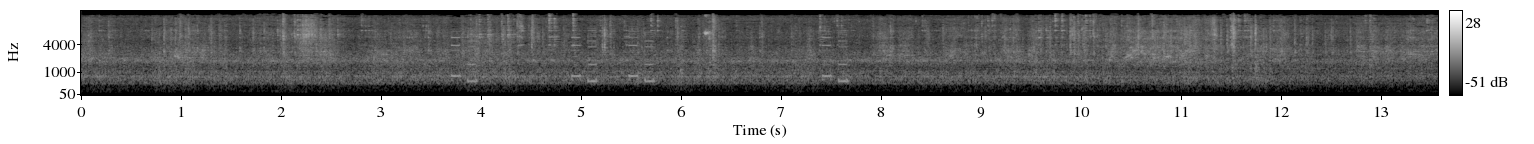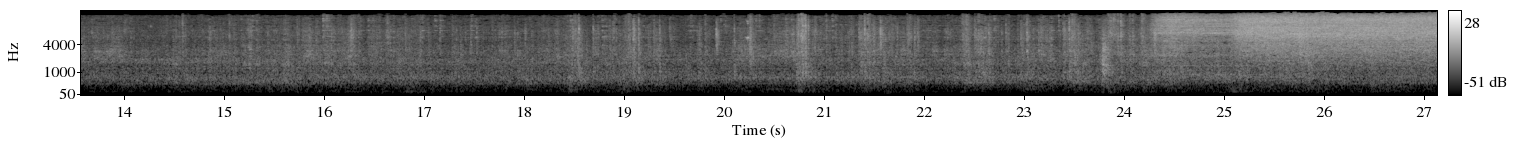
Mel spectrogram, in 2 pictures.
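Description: Freight train rolling along the track, a steady rumble with wheel clicks over the rail joints and a few brief sharp clinks. About three seconds before the end a steady high hiss comes in over it.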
